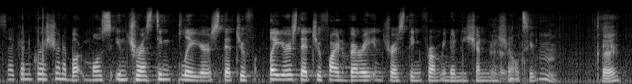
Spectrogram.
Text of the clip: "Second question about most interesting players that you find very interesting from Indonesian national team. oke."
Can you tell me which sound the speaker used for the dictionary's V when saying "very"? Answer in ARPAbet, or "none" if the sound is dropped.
V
